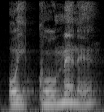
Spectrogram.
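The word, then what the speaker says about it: οἰκουμένη: Number two word is pretty difficult for me to pronounce. It's oikoumene, O-I-K-O-U-M-E-N-E, O-I-K-O-U-M-E-N-E.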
